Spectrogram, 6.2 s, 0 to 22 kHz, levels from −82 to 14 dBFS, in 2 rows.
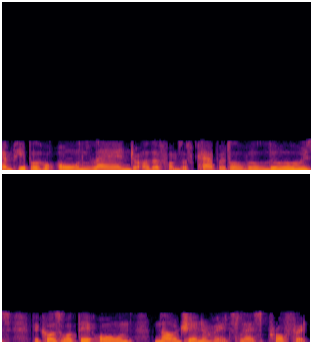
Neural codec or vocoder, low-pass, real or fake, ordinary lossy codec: none; 7.2 kHz; real; AAC, 16 kbps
